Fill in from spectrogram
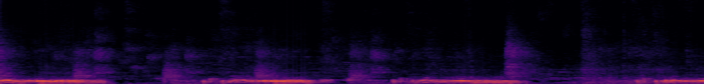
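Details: Throaty rolling coos from a white male pigeon, delivered in steady phrases of about one second separated by short silences.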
